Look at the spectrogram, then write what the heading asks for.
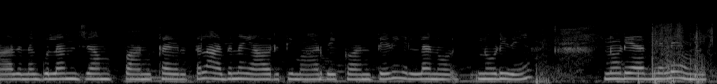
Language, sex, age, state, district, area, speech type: Kannada, female, 18-30, Karnataka, Koppal, urban, spontaneous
